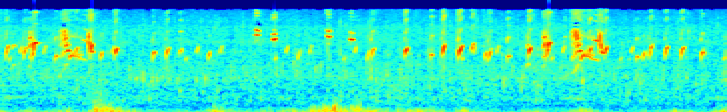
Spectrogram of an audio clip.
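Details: Goldfinch song for teaching young goldfinches: dense liquid twittering with buzzy chattering bursts at the start and near the end, short high notes between, and faint low rumbling beneath.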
